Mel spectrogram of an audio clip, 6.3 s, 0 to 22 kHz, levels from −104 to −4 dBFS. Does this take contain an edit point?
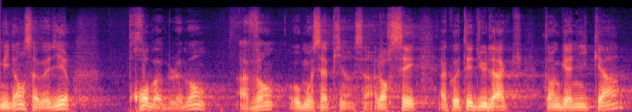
no; 0 cuts

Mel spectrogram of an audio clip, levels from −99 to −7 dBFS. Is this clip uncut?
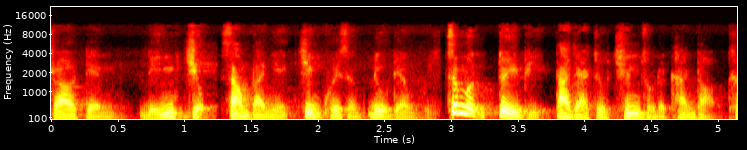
no; 2 cuts; at 1.2 s, 2.9 s

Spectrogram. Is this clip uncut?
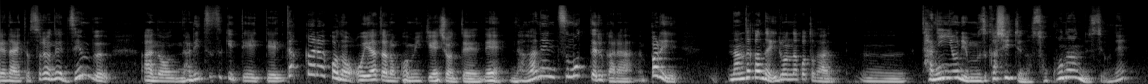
no; 1 cut; at 9.1 s

